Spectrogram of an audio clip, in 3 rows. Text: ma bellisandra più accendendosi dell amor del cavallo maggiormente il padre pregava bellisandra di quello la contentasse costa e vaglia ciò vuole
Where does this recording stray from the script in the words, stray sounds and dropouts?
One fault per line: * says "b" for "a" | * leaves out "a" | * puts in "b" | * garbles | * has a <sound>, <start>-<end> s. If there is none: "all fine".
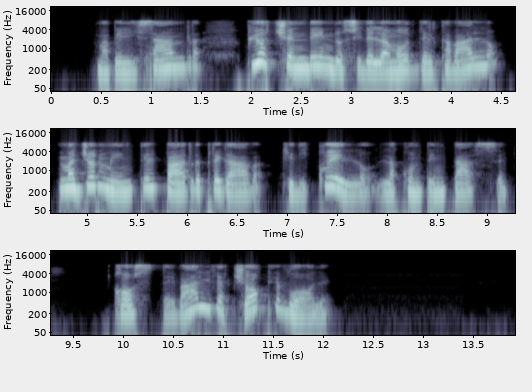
* says "che" for "bellisandra"
* puts in "che"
